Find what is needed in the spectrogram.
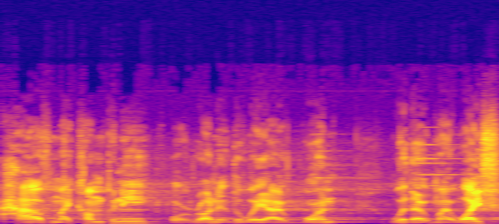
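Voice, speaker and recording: A man with a Scottish accent, medium-pitched, fairly slow and fairly even in intonation, against noticeable background noise. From Scotland, rural farming background. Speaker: award winner, installation business owner. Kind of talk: acceptance speech. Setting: awards show stage with audience. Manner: halting, many filler words.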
